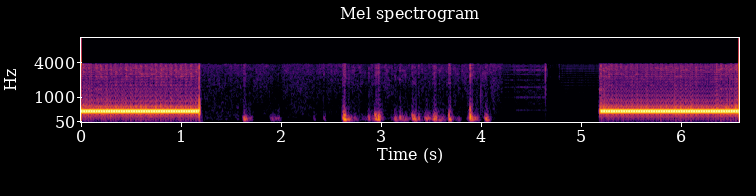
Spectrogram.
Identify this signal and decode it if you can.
Ringback tone (North America), 440 + 480 Hz.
